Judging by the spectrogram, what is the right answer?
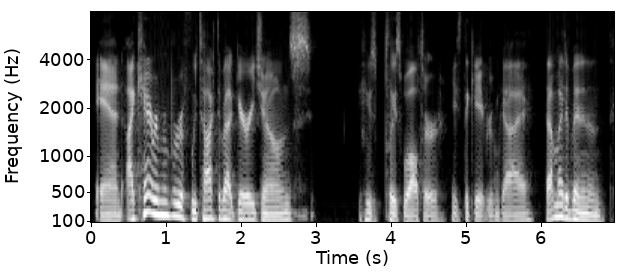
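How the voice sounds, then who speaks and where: A man co-hosting a podcast in casual conversation. His voice sits a little low and comes across smooth and clean, with an informal, chatty commentary style. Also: lively intonation, normal speed. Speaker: podcast host.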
